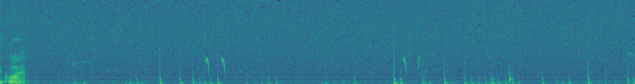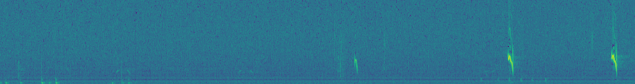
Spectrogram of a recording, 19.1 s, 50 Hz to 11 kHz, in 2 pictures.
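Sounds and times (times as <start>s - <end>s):
low hum: 0.0s - 19.0s
birds foraging in a tree making clicks and crackles: 0.6s - 12.4s, 13.1s - 15.6s, 16.6s - 18.9s
bird high chip calls: 0.7s - 11.6s, 16.7s - 17.8s, 18.6s - 19.0s.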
